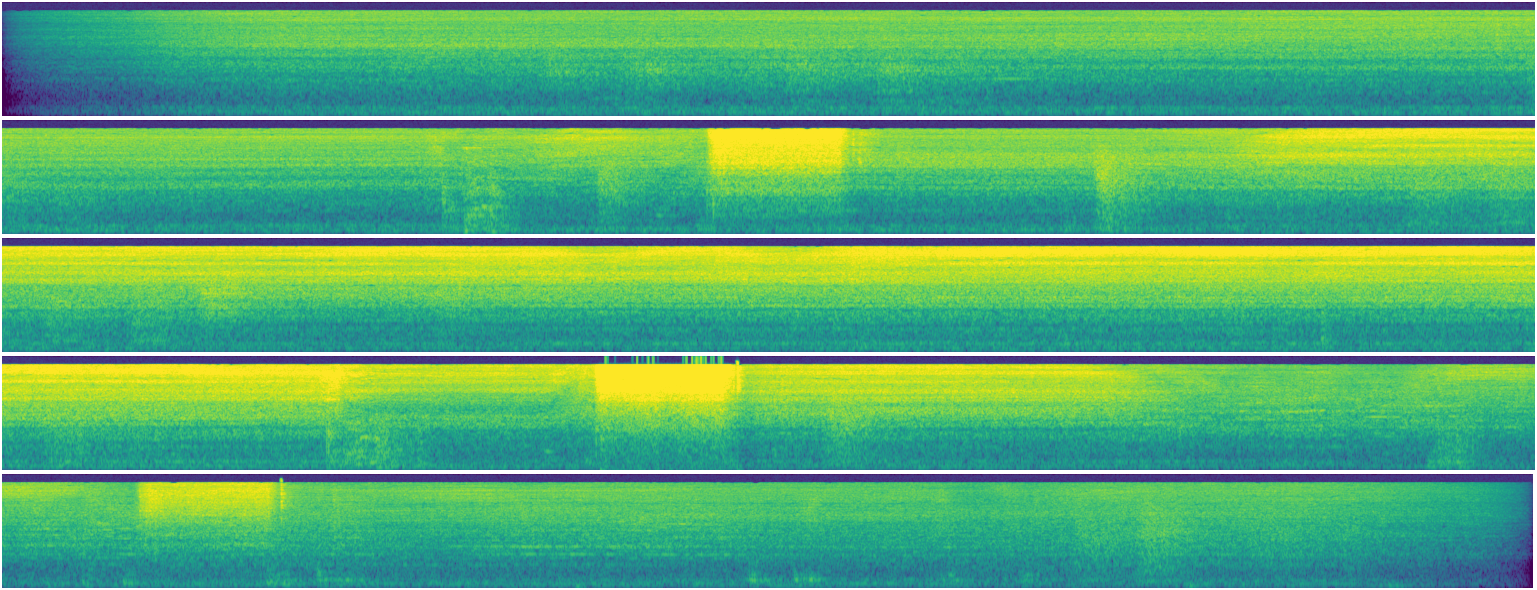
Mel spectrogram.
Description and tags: The subtle sounds of a lazer cutter
factory, field-recording, industrial, industry, lazer-cutter, machinery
